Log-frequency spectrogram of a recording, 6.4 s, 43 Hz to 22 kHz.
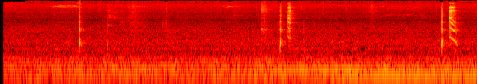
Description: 8 weeks old baby having hiccups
